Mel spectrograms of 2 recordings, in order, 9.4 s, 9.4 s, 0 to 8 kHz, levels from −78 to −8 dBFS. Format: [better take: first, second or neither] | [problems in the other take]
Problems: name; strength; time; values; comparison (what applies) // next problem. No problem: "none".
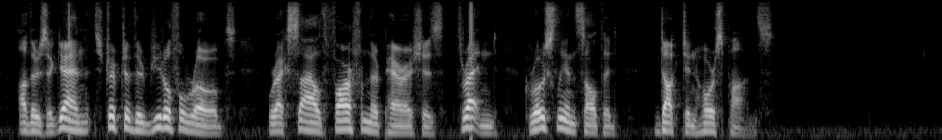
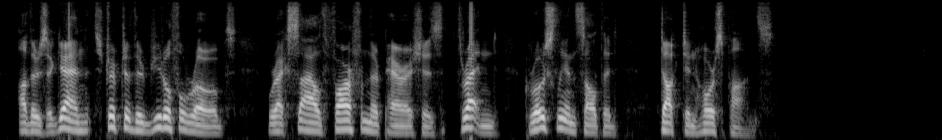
first | noise reduction (neural mask model Resemble Enhance denoiser)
